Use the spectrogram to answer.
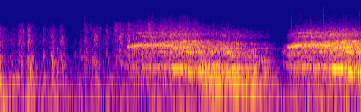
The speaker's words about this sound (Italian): Ad una certa distanza seguivano nitrendo i cavalli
